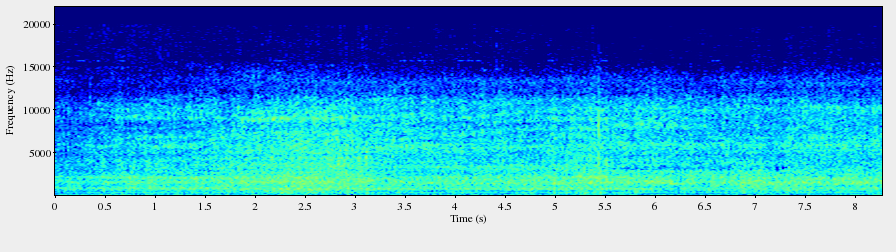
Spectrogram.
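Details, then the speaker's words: Athearn model locomotive, Southern 2293 shunter, test run at 12 volts drawing about 250 milliamps: even, steady high whir with a faint constant hum, no catches or surges; smooth normal running. "Sounds good. Nice and smooth."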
